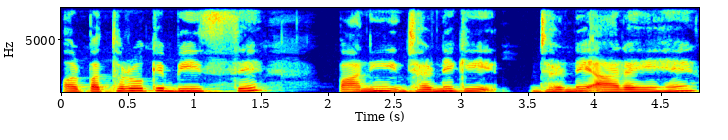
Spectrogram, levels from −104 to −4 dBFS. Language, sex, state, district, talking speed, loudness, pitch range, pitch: Hindi, female, Arunachal Pradesh, Lower Dibang Valley, 150 wpm, -16 LUFS, 185-215 Hz, 200 Hz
